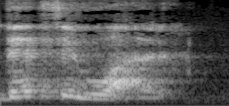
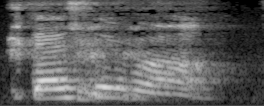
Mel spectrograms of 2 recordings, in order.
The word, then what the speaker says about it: Desigual: Yeah, Desigual. – Desigual.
